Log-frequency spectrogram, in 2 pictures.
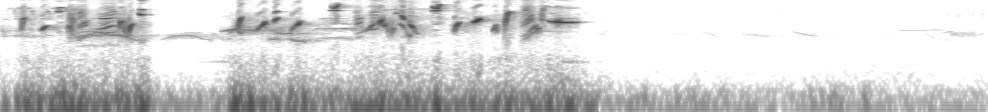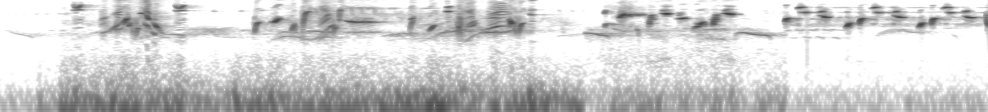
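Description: A goldfinch sings bursts of fast, liquid twittering and tinkling trills, high-pitched and jumbled. A short silent pause splits the two song bouts, over a faint low rumble.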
